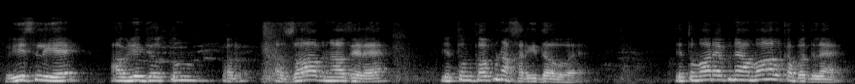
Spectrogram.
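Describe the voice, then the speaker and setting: A man's voice: a little high, expressive, dark tone, a little hiss or hum. A man teaching a Quran lesson in Urdu, explaining by repeating himself and rising in emphasis. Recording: roomy, dull lo-fi recording.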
